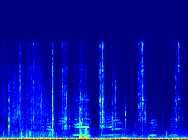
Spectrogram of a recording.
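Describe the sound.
Steady low engine rumble and road drone fill the cab of a pickup truck as it drives, with muffled voices occasionally rising over the constant hum.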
